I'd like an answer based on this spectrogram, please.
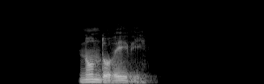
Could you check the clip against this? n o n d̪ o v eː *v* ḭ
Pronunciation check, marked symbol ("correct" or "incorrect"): correct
